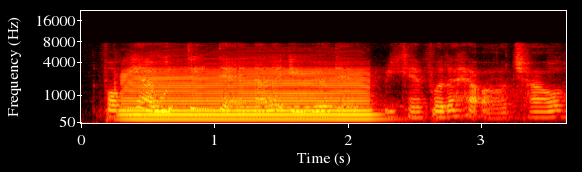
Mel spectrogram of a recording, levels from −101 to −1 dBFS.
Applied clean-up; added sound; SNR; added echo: none; Wind instrument, woodwind instrument; -4 dB; reverberation time 2.4 s.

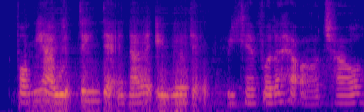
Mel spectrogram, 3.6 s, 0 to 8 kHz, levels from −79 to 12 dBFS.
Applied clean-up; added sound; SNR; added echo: neural separator model SepFormer DNS4.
